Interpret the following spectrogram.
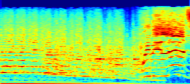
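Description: A deep sustained rumble with a tone sliding slowly downward in pitch: a down-sweep effect in the edited soundtrack, between the song's sung lines.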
